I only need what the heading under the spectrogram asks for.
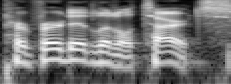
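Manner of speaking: emphatic delivery, hard stress on "perverted".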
